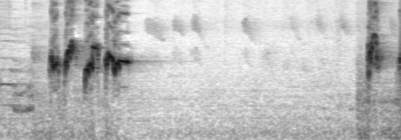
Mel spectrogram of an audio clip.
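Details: Red-whiskered bulbul fighting song for training; three or four quick, loud slurred whistles ending in a drawn note, a long silence, then the start of a fresh phrase.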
